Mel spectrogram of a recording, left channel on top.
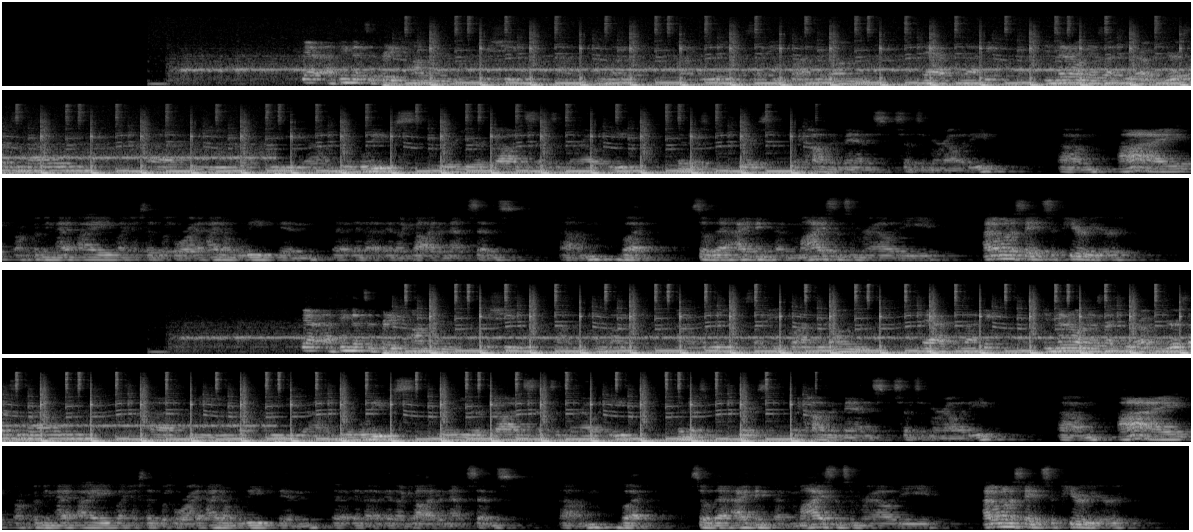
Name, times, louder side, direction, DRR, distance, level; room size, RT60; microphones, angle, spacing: sound 1, 1.5-14.6, left 2 dB, 70° left, 1.0 m, -37 dB
voice 1, 3.0-8.7 9.2-12.8 13.3-18.2 18.6-21.8 22.4-28.9 29.3-30.3 30.7-33.1 33.6-35.0, right 2 dB, 70° right, -5 dB, 3.9 m, -31 dB
sound 2, 3.8-20.0, right 2 dB, 30° right, 0.6 m, -25 dB
19.0 x 7.5 x 2.9 m, 0.70 s
head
